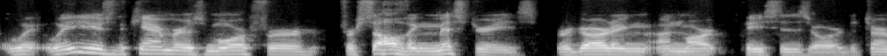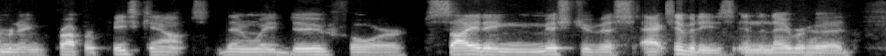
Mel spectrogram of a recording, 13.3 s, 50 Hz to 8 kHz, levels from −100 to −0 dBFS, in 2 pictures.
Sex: male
